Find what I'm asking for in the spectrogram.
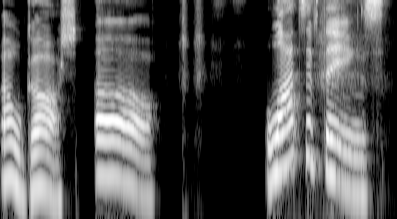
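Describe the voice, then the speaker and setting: A woman with an American accent and an average-pitched voice. She is a podcast guest, chatting casually and informally with the host. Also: lively intonation, drawn-out words, a little mellow. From Missouri, United States. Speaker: podcast guest, fitness business owner. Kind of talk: casual chat.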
